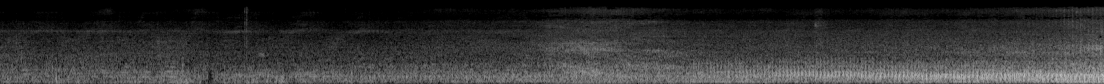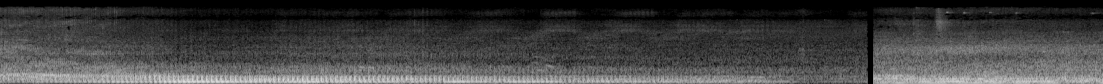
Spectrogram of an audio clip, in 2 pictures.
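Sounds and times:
motorcycle engine approaching: 5.1s - 19.0s, 19.8s - 22.0s.

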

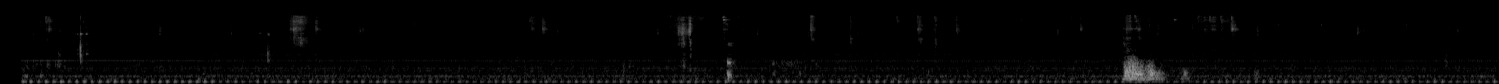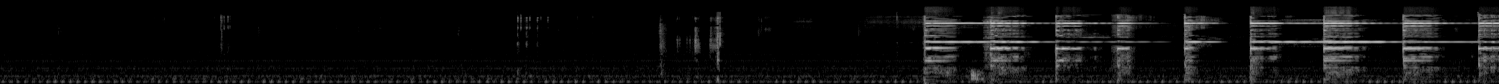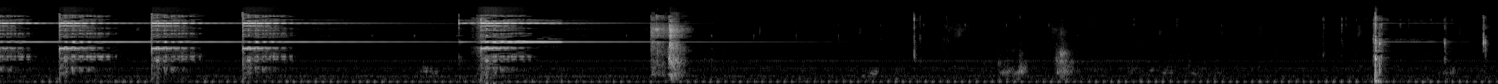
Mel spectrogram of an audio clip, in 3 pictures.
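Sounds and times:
watch mechanism clicks: 17.0s - 22.8s
hammer striking watch bell: 24.2s - 37.5s, 43.7s - 44.6s.

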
